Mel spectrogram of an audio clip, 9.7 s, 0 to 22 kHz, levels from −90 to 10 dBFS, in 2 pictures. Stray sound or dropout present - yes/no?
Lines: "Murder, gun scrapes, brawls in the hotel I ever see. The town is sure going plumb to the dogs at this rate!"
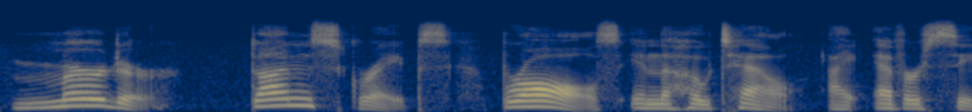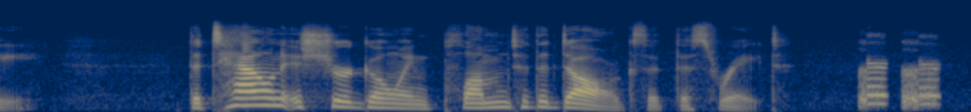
yes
